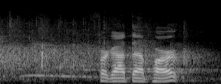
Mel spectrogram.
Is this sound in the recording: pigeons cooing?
no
